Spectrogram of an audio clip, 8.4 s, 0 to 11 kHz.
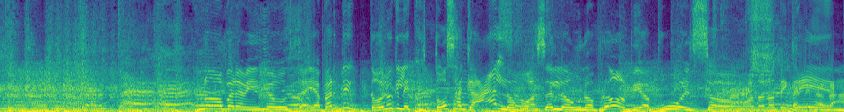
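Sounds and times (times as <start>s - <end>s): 
distorted guitar in protopunk rock: 0.0s - 8.4s
drums in protopunk rock: 0.0s - 8.4s
strained wavering vocal line: 0.7s - 6.0s, 7.1s - 8.4s
speech: 3.2s - 8.4s.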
